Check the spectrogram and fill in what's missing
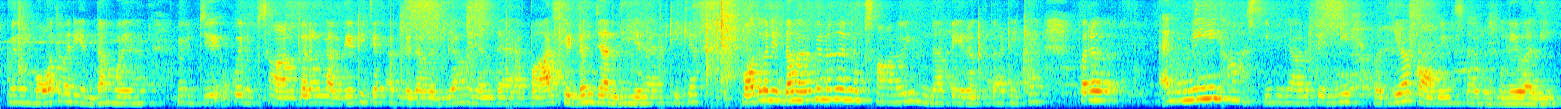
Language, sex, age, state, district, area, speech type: Punjabi, female, 30-45, Punjab, Bathinda, urban, spontaneous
